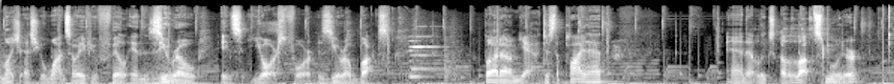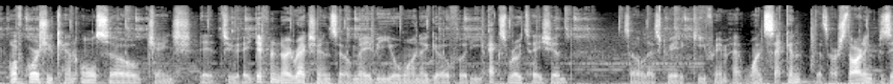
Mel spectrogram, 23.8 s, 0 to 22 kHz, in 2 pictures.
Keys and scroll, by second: 8.0 space, 11.5 space, 18.8 super+z.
